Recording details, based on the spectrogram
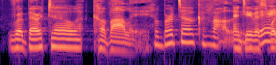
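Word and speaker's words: Roberto Cavalli: hope they'll never pronounce Roberto Cavalar. Cavalier wrong. Roberto Cavali.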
